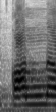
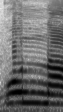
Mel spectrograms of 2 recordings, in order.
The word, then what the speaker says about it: কন্যা: কিন্তু কন্যা বলি না, আমরা কিন্তু কন্যা বলি। কয় ওকার দিয়ে আমরা উচ্চারণ করি, কিন্তু আদ্য অ এর পরে জ ফলাযুক্ত ব্যঞ্জন আছে, এই কারণে আদ্য অ এর উচ্চারণ আর অ এর মতো থাকছে না, ওকার হয়ে যাচ্ছে, কোন না।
